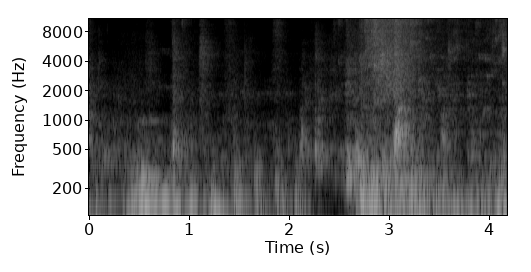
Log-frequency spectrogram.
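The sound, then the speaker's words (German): Water pours out in a steady, splashing stream that builds into a broad rushing wash, following a moment of low clattering and handling sounds, as water is emptied out. “Und das Wasser noch.”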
